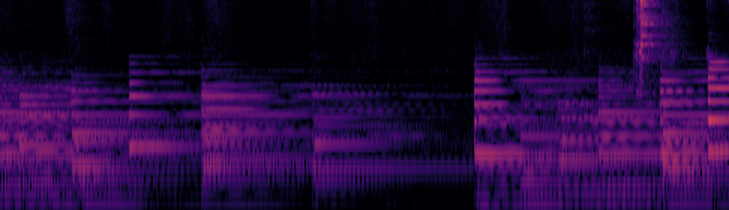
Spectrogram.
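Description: Background piano music: a slow piece of chords and notes, each struck and left to ring out and fade.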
